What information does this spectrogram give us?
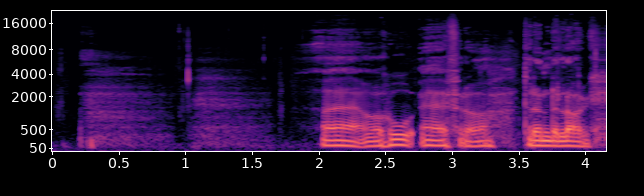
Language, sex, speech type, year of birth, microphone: Norwegian, male, spontaneous, 1971, Shure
